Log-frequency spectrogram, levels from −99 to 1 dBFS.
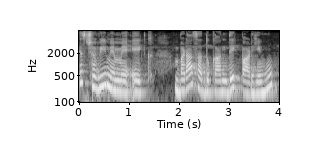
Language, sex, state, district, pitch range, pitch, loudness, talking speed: Hindi, female, Arunachal Pradesh, Lower Dibang Valley, 180-240 Hz, 195 Hz, -14 LUFS, 165 wpm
